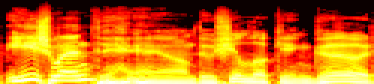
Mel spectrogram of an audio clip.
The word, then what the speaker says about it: Yixuan: Dude, I had to watch like 10 times how to pronounce that correctly. Yixuan.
